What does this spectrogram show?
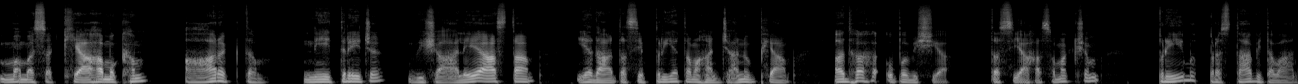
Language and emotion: Sanskrit, surprised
